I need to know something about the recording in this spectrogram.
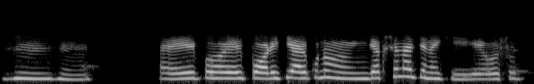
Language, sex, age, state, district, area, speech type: Bengali, female, 30-45, West Bengal, Dakshin Dinajpur, rural, conversation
